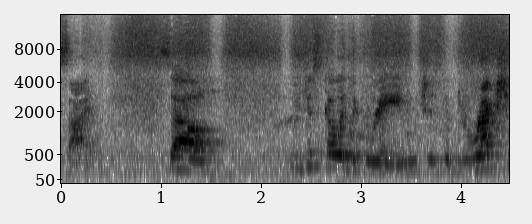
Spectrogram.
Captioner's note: sock rubbing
